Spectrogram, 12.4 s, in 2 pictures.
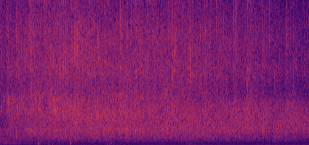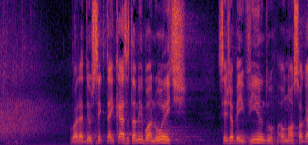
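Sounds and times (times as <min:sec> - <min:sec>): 
crowd applauding: 0:00.0 - 0:07.2
speech: 0:07.6 - 0:09.9, 0:10.6 - 0:12.3.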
